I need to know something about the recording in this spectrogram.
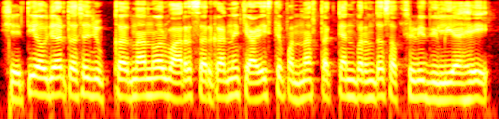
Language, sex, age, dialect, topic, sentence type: Marathi, male, 18-24, Northern Konkan, agriculture, statement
